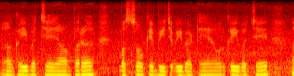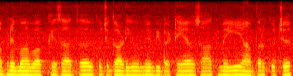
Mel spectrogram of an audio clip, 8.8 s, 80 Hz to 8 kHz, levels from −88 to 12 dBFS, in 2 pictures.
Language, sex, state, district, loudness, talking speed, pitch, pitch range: Hindi, male, Chandigarh, Chandigarh, -17 LUFS, 220 wpm, 115 Hz, 115-120 Hz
